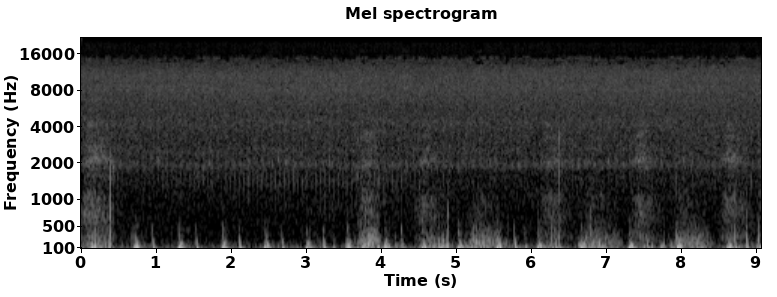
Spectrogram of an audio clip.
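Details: Woman's heartbeat after running and squats, slowing down while she is still out of breath; rapid, strong beat at about 105 beats a minute with heavy breathing mixed in.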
